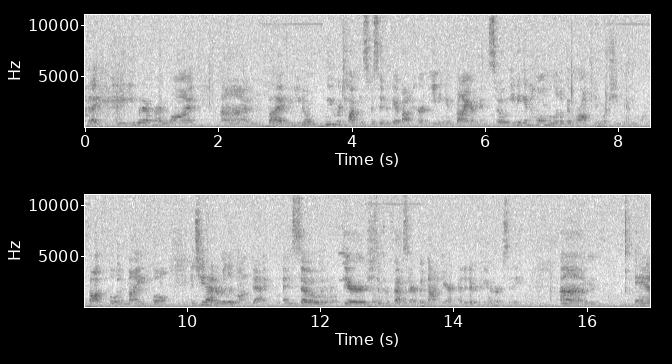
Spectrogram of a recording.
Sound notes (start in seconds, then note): none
